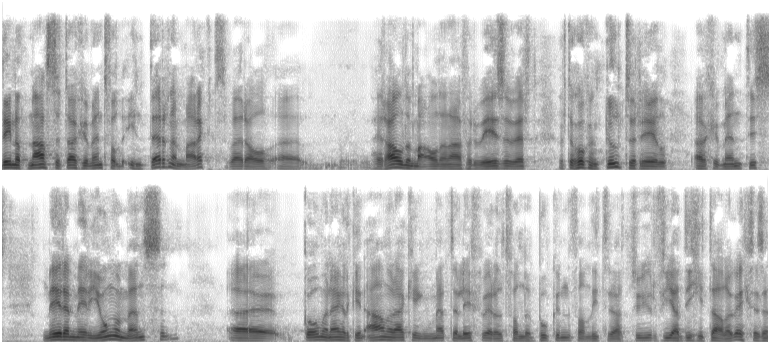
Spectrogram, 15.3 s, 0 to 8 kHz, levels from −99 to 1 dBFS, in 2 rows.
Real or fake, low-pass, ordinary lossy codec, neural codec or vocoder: fake; 7.2 kHz; none; codec, 16 kHz, 4 kbps, X-Codec, WavLM features, trained on Multilingual LibriSpeech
